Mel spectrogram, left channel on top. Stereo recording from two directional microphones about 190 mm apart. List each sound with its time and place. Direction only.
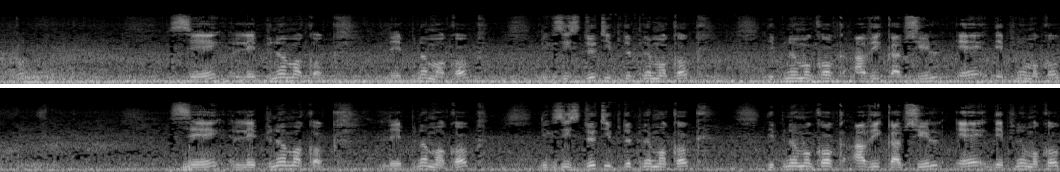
1.9 s speech: 30° right (ahead or behind)
7.9 s speech: 30° right (ahead or behind)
